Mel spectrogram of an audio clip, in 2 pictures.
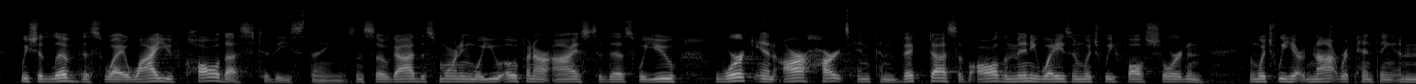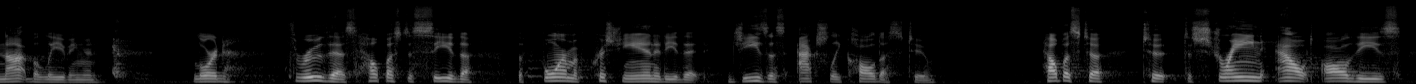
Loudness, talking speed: -36 LUFS, 170 wpm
